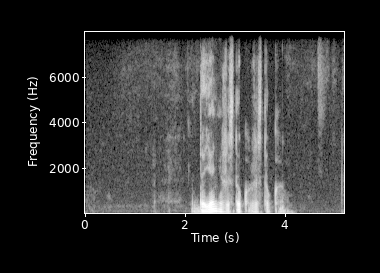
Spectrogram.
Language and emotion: Russian, neutral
